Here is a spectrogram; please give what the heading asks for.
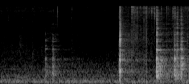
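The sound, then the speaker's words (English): A pinto bean quesadilla fries in a pan with a touch of oil, giving a soft, steady sizzle broken by a few brief, louder crackling bursts, with no talk. “So we're gonna cook it about 2 minutes on each side. We'll flip it over”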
